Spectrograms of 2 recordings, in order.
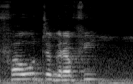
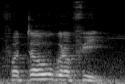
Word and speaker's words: photography: इसका उच्चारण छात्रों फोटोग्राफी अथवा फोटोग्राफी।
